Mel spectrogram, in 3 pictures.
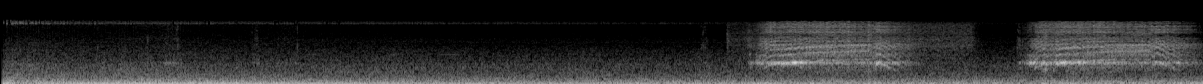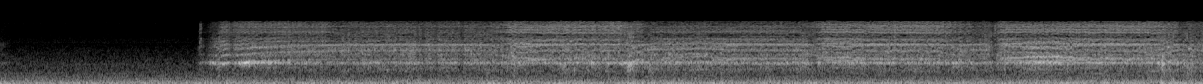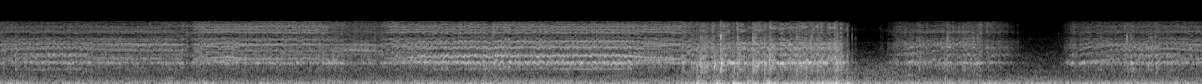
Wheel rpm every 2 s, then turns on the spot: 0, 0, 0, 10, 80, 80, 10, 90, 160, 160, 160, 160, 160, 160, 160, 150, 110, 70.
none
